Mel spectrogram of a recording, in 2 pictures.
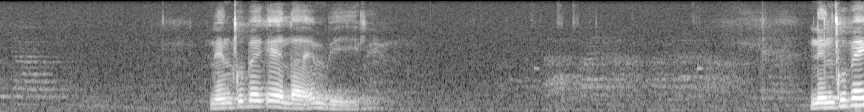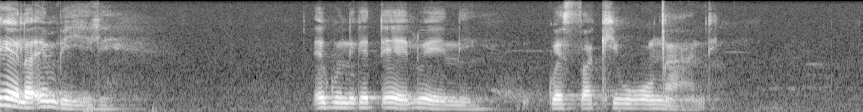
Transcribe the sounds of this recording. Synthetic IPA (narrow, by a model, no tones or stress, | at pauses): neǀuɓɛk̬ɛlaembʱiːlḭ | neǀuɓɛk̬ɛlaembʱiːli | ek̬unik̬ɛtʼɛlweni | k̬wɛsakʰiwɔk̬ɔŋ͡ǀʱaːndʱi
